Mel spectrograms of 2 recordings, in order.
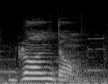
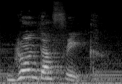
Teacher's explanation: the d becomes pronounced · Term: liaison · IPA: /grãtɔm/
